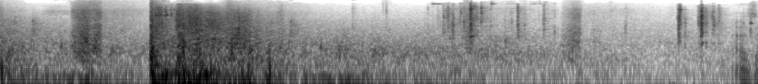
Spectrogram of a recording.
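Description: A single-shot rifle fired from the hip in the pirate video game Blazing Sails: one sharp, loud report near the start with a short decaying tail, then softer mechanical clicks and faint game noise.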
